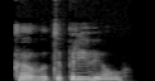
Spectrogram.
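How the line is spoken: Creaky male voice asking. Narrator (Russian): Скрипящим голосом поинтересовался мужчина

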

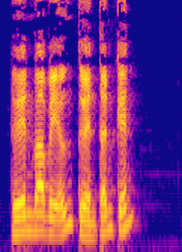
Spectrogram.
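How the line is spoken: Loud announcement. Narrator (Vietnamese): Mã Vinh Thành lớn tiếng nói

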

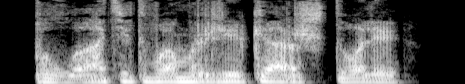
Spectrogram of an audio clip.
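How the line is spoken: Growl. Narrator (Russian): прорычал я

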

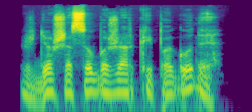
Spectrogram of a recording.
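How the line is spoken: Muttered. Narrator (Russian): пробормотал он

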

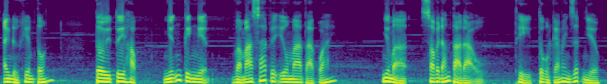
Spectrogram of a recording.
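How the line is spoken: Smiling. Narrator (Vietnamese): Bách Việt cũng mỉm cười

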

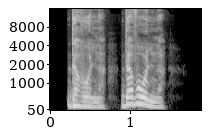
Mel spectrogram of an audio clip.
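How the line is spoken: Exclaiming. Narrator (Russian): воскликнула Екатерина

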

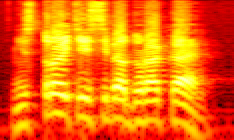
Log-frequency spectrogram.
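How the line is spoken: Shouting. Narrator (Russian): закричал Маннергейм

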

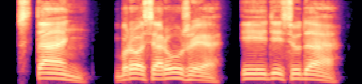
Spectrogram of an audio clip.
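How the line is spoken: Booming amplified voice. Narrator (Russian): Внезапно прогремел голос, будто усиленный громкоговорителем

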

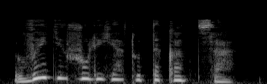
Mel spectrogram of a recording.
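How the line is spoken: Whisper. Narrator (Russian): шепнула

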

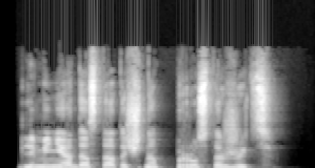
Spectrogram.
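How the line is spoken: Hollow, muffled reply. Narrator (Russian): глухо отозвался Ирс

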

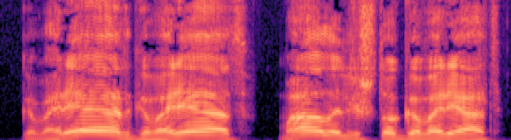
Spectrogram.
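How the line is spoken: Grumbling woman. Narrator (Russian): пробурчала другая

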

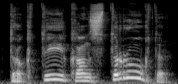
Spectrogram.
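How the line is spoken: Mocking laughter. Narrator (Russian): спросил с издевательским хохотом Машка

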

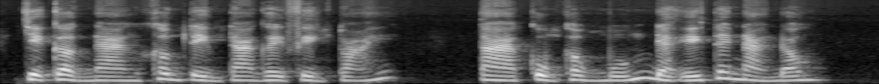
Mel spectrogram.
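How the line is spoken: Cold, pouting. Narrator (Vietnamese): Tiểu Lôi biểu môi, chỉ lạnh lùng nói

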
